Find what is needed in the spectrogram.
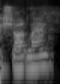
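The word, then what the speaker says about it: Schotland: see it okay um i'm shotland and my last name is spelled s c h o t l a n d like scotland but s c h thank you mr scotland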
